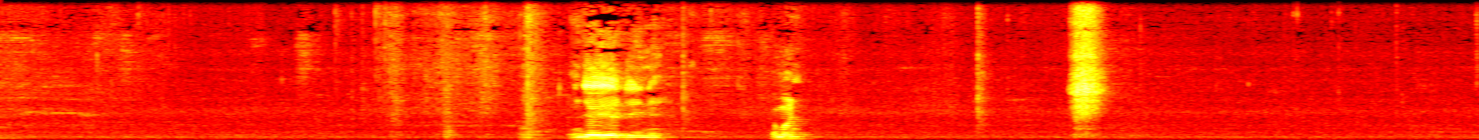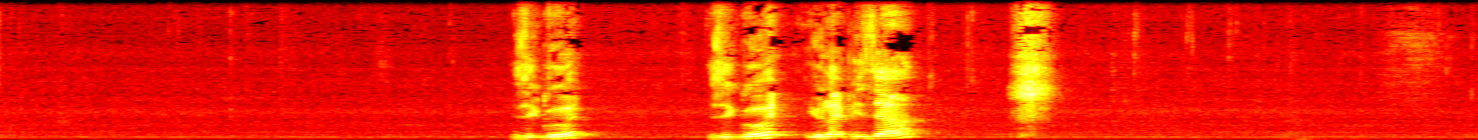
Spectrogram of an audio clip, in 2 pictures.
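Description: Two monkeys chew and munch on food.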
